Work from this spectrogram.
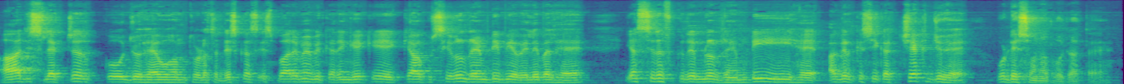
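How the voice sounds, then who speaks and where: A man's voice: mid-range voice, moderate pace, dark tone, reverberant. A male lawyer gives a lecture on the law, explaining it step by step and often telling listeners to remember each point. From Pakistan. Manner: explanatory, keeps repeating "remember". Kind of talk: legal lecture.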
